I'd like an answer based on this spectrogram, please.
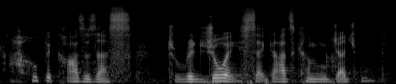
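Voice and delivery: whisper. Real, not acted. Quiet hopeful aside.

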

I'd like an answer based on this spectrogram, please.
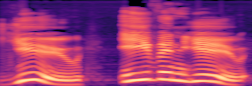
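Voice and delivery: emphatic preacher's insistence. Acted.

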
